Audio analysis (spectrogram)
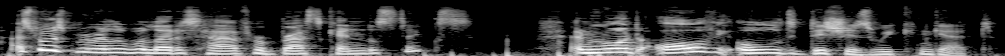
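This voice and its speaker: A man's voice: high voice, sing-song, fairly quick, voice pushed up. A man voicing a bustling, opinionated village matron in a storybook, chatty and sure of herself.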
